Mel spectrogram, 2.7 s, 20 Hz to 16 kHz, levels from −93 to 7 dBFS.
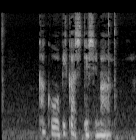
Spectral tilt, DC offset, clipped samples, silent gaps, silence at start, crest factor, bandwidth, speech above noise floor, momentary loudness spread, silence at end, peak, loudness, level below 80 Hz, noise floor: -4 dB/octave; under 0.1%; under 0.1%; none; 0.05 s; 18 dB; 11.5 kHz; 31 dB; 19 LU; 0.35 s; -6 dBFS; -22 LUFS; -48 dBFS; -54 dBFS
